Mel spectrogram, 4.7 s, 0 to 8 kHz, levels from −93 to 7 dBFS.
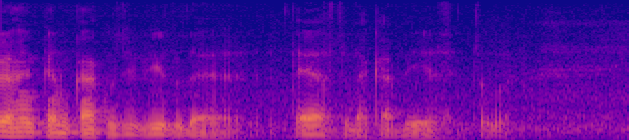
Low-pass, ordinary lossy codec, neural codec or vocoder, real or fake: none; none; none; real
